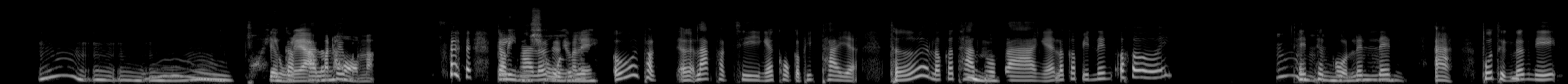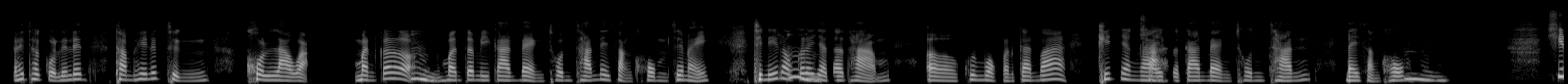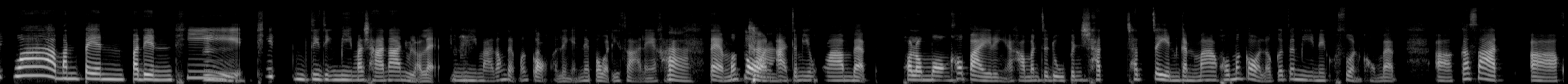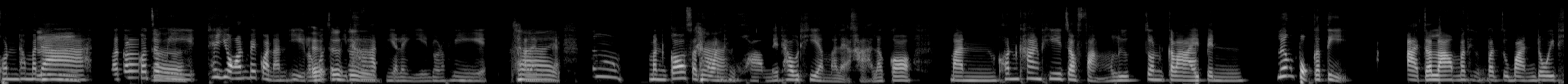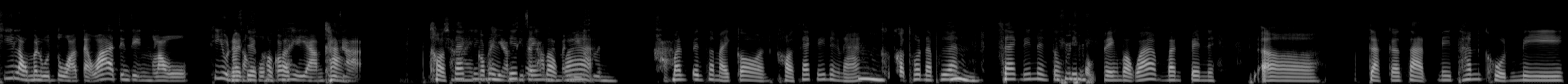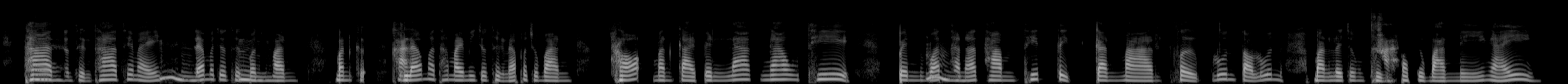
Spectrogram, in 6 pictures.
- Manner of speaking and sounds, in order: other background noise; chuckle; tapping; chuckle
- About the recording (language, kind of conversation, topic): Thai, unstructured, คุณคิดอย่างไรเกี่ยวกับการแบ่งแยกชนชั้นในสังคม?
